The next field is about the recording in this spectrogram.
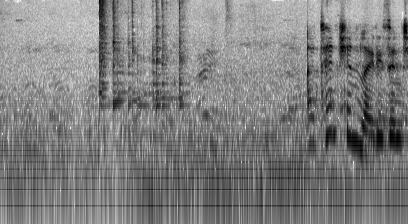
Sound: can rattles

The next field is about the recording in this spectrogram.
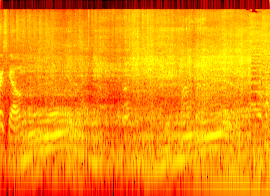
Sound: car engines revving

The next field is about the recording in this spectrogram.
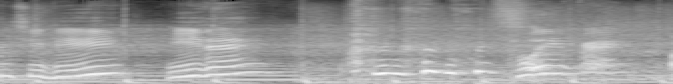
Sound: laughing

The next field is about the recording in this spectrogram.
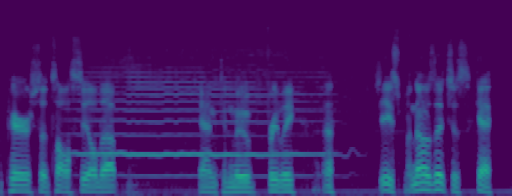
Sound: bee buzzing

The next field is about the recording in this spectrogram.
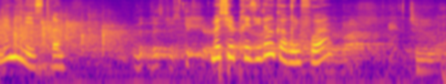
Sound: applause

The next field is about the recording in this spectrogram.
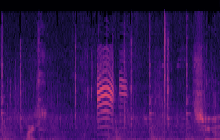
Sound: drooling

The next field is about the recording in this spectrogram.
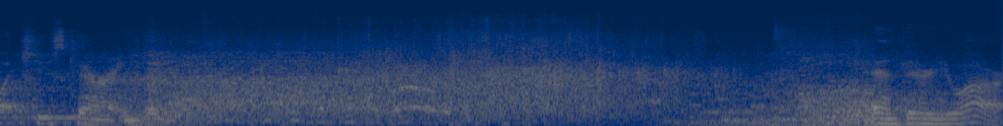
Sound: audience laughter and applause

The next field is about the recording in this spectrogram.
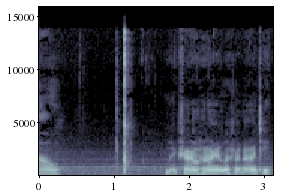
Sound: lip smacking

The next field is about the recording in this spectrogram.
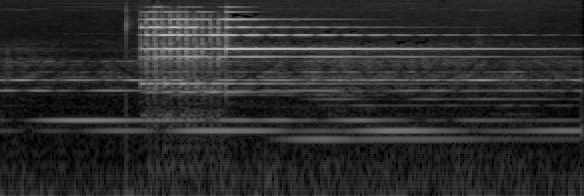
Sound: phone ringing

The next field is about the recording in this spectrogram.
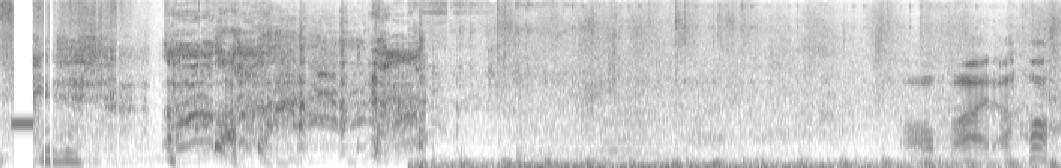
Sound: laughter

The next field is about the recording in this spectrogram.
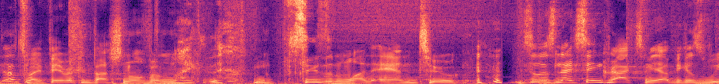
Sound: chuckles

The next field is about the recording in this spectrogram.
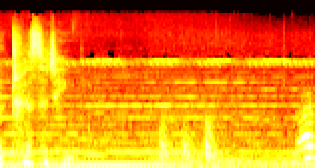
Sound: knocking; man calling

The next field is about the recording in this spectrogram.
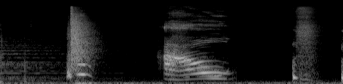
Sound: slapping

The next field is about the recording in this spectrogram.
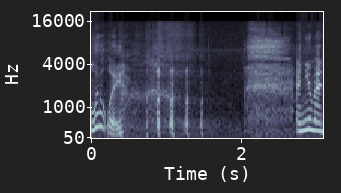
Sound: laughs

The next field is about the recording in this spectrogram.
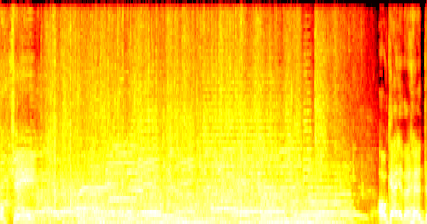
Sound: cheers and applause

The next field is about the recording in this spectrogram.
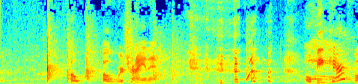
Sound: laughs

